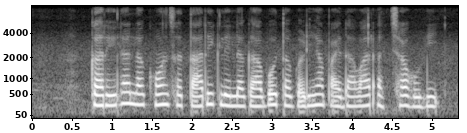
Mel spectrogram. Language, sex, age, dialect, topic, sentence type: Chhattisgarhi, female, 18-24, Northern/Bhandar, agriculture, question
